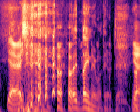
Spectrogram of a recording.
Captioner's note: speakers laughing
